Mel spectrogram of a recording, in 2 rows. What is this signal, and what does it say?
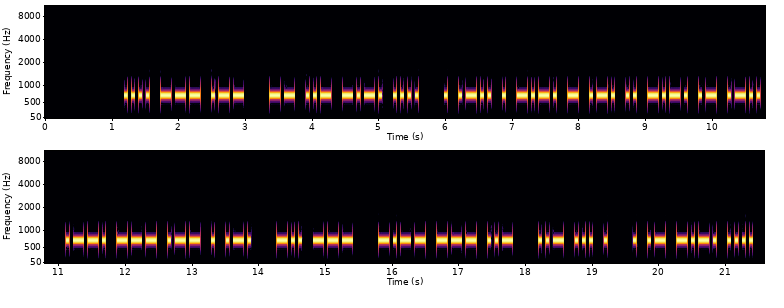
Morse code, heard as a keyed tone, about 22 wpm, 700 Hz. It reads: HOW MUCH ELECTRICAL POWER DO YOU USE EACH
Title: Sentences from Top 1000 Words - Review Part 6 - 22wpm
